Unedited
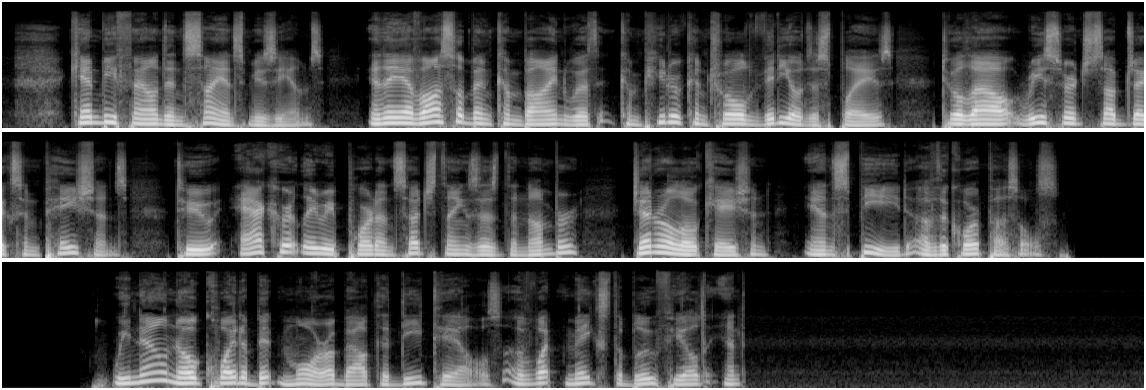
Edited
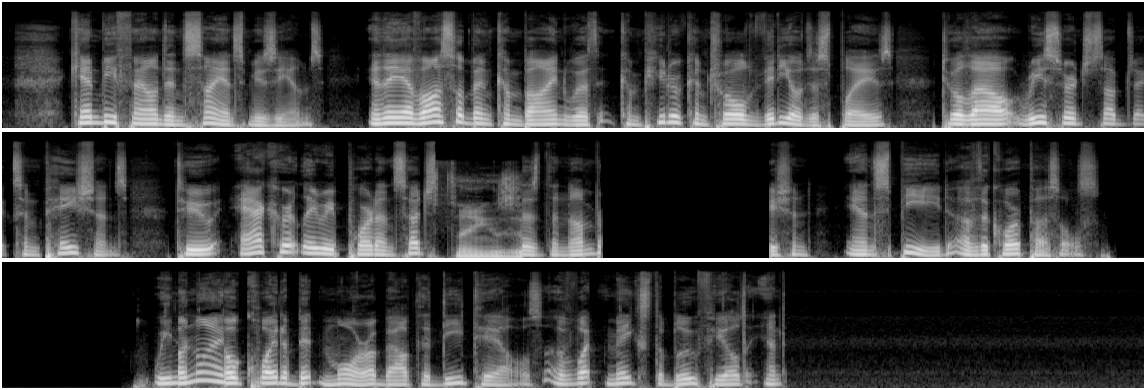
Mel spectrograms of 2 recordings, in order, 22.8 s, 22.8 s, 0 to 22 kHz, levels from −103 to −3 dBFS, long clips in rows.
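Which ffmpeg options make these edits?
ffmpeg -i in.wav -filter_complex "[0:a]asplit=8[link_01][link_02][link_03][link_04][link_05][link_06][link_07][link_08];[link_01]atrim=end=7.69,asetpts=PTS-STARTPTS,afade=type=out:start_time=7:duration=0.69[link_09];[link_02]atrim=start=7.69:end=10.494,asetpts=PTS-STARTPTS,afade=type=in:duration=0.004:curve=hsin[link_10];[link_03]atrim=start=10.49:end=10.81,asetpts=PTS-STARTPTS,asetrate=23814,aresample=44100,atrim=end_sample=26133,asetpts=PTS-STARTPTS[link_11];[link_04]atrim=start=10.806:end=11.33,asetpts=PTS-STARTPTS,afade=type=out:start_time=0.52:duration=0.004:curve=hsin[link_12];[link_05]atrim=start=11.33:end=12.46,asetpts=PTS-STARTPTS,volume=0[link_13];[link_06]atrim=start=12.46:end=16.132,asetpts=PTS-STARTPTS,afade=type=in:duration=0.004:curve=hsin[link_14];[link_07]atrim=start=16.128:end=16.442,asetpts=PTS-STARTPTS,areverse[link_15];[link_08]atrim=start=16.438[link_16];[link_09][link_10]concat=n=2:v=0:a=1[link_17];[link_17][link_11]acrossfade=duration=0.004:curve1=hsin:curve2=hsin[link_18];[link_12][link_13][link_14]concat=n=3:v=0:a=1[link_19];[link_18][link_19]acrossfade=duration=0.004:curve1=hsin:curve2=hsin[link_20];[link_20][link_15]acrossfade=duration=0.004:curve1=hsin:curve2=hsin[link_21];[link_21][link_16]acrossfade=duration=0.004:curve1=hsin:curve2=hsin" out.wav

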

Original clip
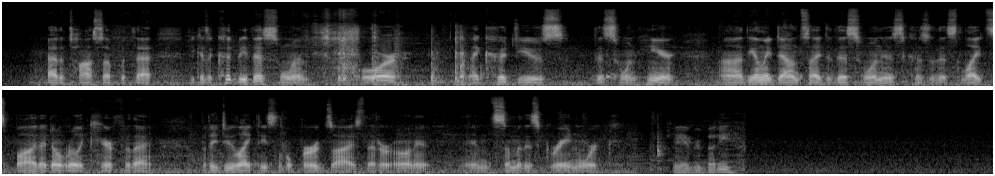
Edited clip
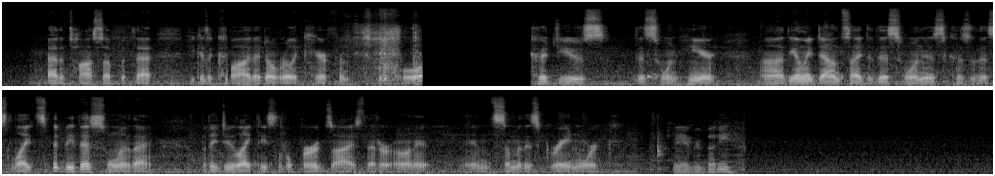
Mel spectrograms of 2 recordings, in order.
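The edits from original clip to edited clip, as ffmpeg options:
ffmpeg -i in.wav -filter_complex "[0:a]asplit=7[link_01][link_02][link_03][link_04][link_05][link_06][link_07];[link_01]atrim=end=2.252[link_08];[link_02]atrim=start=10.018:end=11.152[link_09];[link_03]atrim=start=2.968:end=3.79,asetpts=PTS-STARTPTS,afade=type=out:start_time=0.818:duration=0.004:curve=hsin[link_10];[link_04]atrim=start=3.79:end=4.88,asetpts=PTS-STARTPTS,volume=0[link_11];[link_05]atrim=start=4.88:end=10.022,asetpts=PTS-STARTPTS,afade=type=in:duration=0.004:curve=hsin[link_12];[link_06]atrim=start=2.248:end=2.972[link_13];[link_07]atrim=start=11.148[link_14];[link_08][link_09]acrossfade=duration=0.004:curve1=hsin:curve2=hsin[link_15];[link_10][link_11][link_12]concat=n=3:v=0:a=1[link_16];[link_15][link_16]acrossfade=duration=0.004:curve1=hsin:curve2=hsin[link_17];[link_17][link_13]acrossfade=duration=0.004:curve1=hsin:curve2=hsin[link_18];[link_18][link_14]acrossfade=duration=0.004:curve1=hsin:curve2=hsin" out.wav

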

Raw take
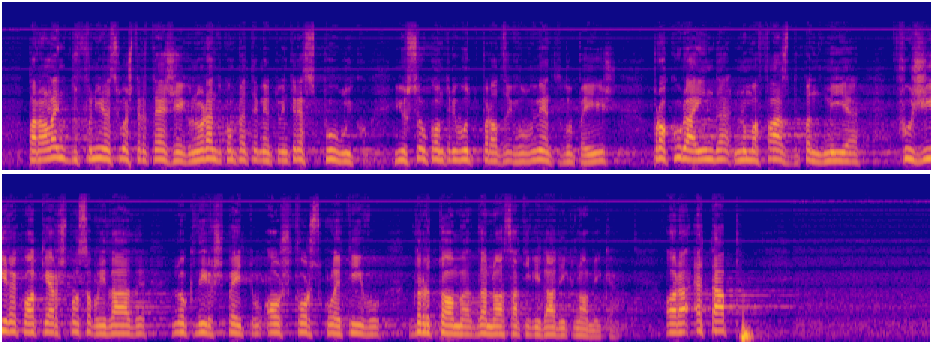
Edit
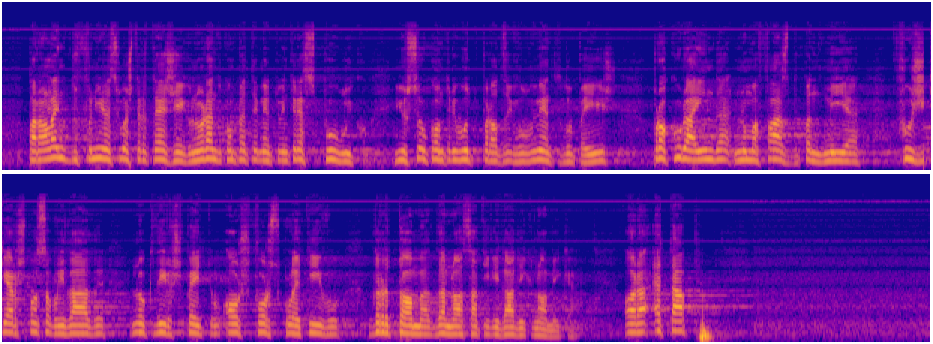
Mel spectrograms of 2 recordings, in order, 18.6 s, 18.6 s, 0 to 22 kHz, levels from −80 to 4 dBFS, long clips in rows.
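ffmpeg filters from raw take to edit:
ffmpeg -i in.wav -filter_complex "[0:a]asplit=2[link_01][link_02];[link_01]atrim=end=9.222[link_03];[link_02]atrim=start=9.628[link_04];[link_03][link_04]acrossfade=duration=0.004:curve1=hsin:curve2=hsin" out.wav

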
